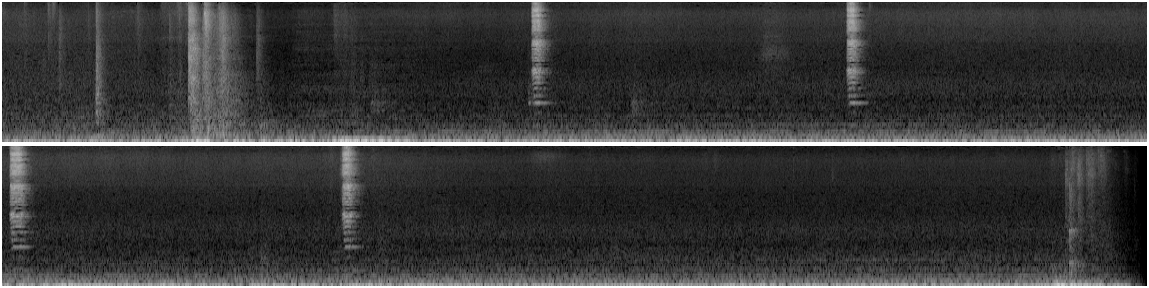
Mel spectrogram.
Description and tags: Arriving at a hotel on the beach, we had to go all the way up to the fourth floor. This is the elevator ride up.
buzz, buzzer, close, doors, elevator, hotel, lift, open, ride, riding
